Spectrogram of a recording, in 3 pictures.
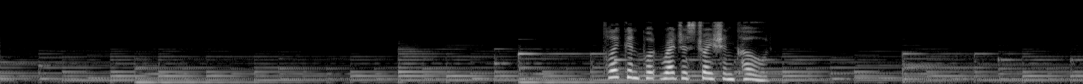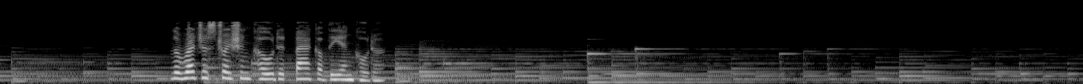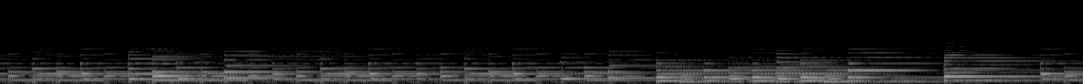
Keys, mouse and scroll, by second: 0.0 click, 4.7 click, 6.3 click, 10.2 click, 18.0 click.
